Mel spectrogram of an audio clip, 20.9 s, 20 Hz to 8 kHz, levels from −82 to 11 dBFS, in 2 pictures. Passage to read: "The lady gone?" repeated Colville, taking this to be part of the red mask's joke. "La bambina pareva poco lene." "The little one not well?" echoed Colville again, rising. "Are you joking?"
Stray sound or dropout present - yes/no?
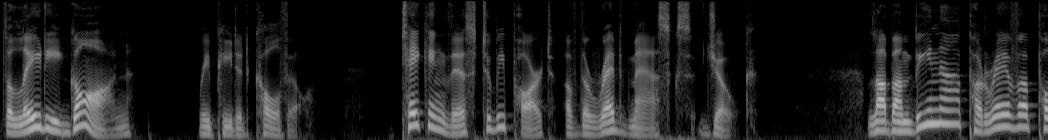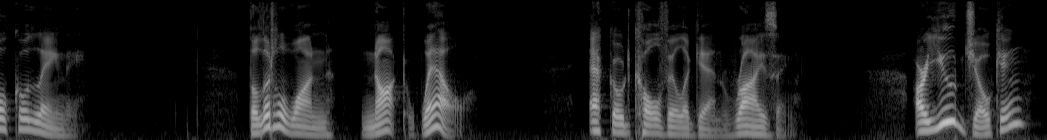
no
